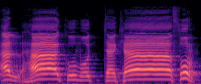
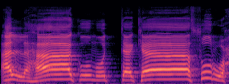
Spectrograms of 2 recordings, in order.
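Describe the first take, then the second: First: The final r is closed off with no vowel. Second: The final r carries an u vowel and flows on. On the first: The reciter stops at the end of the verse. "যদি স্টপ করেন তাইলে তো জজম স্পষ্ট করি" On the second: The reciter continues into the next verse. "Continue করেন তাইলে আরবার রার উপরে যে পেশ আছে এটা স্পষ্ট করিয়া উচ্চারণ করিয়া কন্টিনিউ করবা"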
